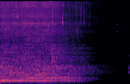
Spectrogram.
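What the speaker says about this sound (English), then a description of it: "we've got straight flow out of the hose cock" Water gushes strongly from a garden tap hose cock fitted with a VacSnap attachment, a loud, close, broad rush that tapers off and stops within a second.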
